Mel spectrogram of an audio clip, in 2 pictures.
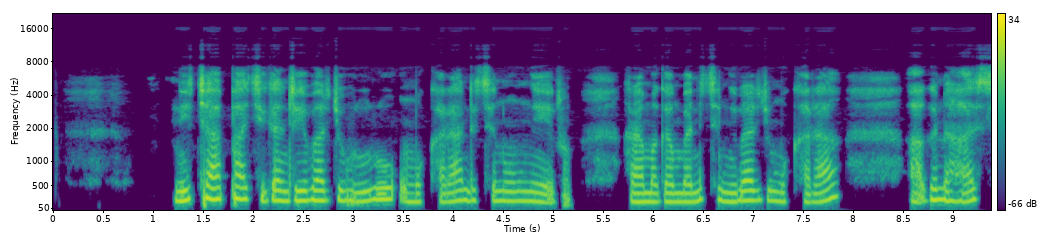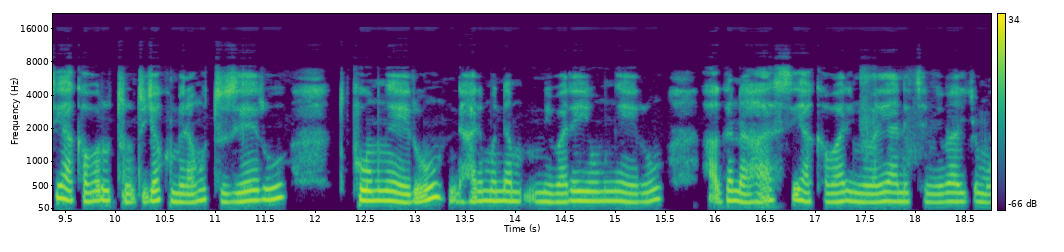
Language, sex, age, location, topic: Kinyarwanda, female, 18-24, Kigali, health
